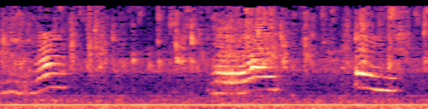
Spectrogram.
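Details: Domestic cats indoors in the morning, meowing for food at a bedroom door: three drawn-out harmonic meows, each bending up then down, spaced about two seconds apart over a steady low electrical hum.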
